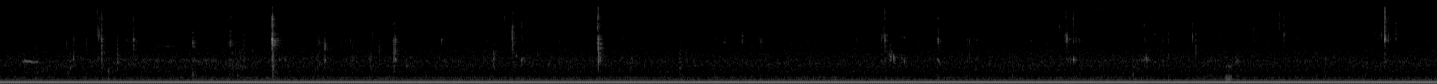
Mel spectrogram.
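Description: Close-up chewing and mouth sounds of someone eating a roti john, with about a dozen sharp, irregular clicks and crackles, the loudest about three and six seconds in. A steady low electrical hum runs under it.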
